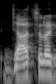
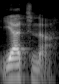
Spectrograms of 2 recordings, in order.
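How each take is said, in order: First: The word starts with a j sound. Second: The word starts with a y sound. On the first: The speaker calls it wrong. "যাচনা কিন্তু হবে না" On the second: The speaker calls it right. "ইয়া ইয়া অন্ত্যস্ত ইয়া"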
